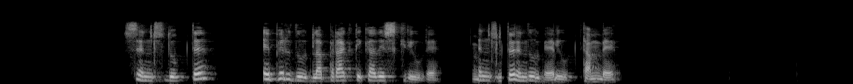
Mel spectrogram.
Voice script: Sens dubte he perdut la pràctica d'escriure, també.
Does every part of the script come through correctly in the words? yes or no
no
